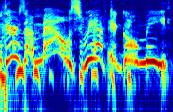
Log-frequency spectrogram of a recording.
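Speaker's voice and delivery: very high squealed urgency; pretend-scream like an over-eager theme park parent; mock screaming parent. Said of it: "I'm not gonna be screaming".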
